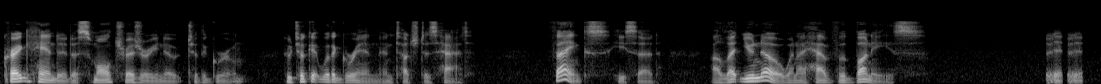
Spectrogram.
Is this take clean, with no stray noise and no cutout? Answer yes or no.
no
